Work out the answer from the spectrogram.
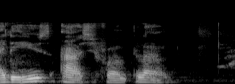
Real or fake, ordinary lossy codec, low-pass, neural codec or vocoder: fake; none; 7.2 kHz; vocoder, 44.1 kHz, 128 mel bands every 256 samples, BigVGAN v2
